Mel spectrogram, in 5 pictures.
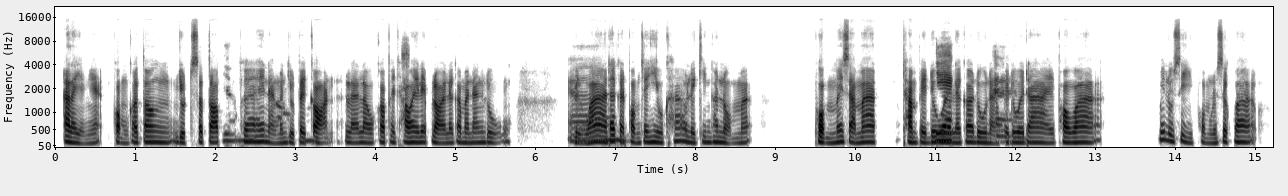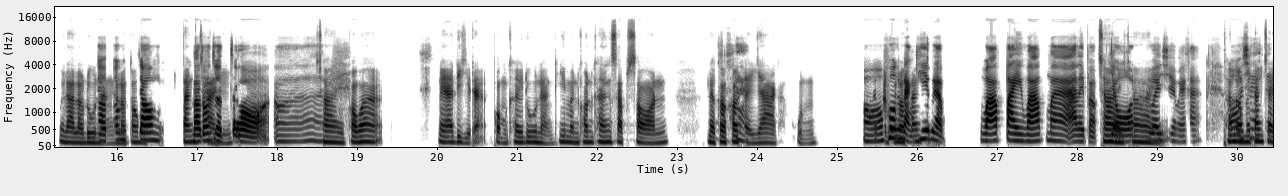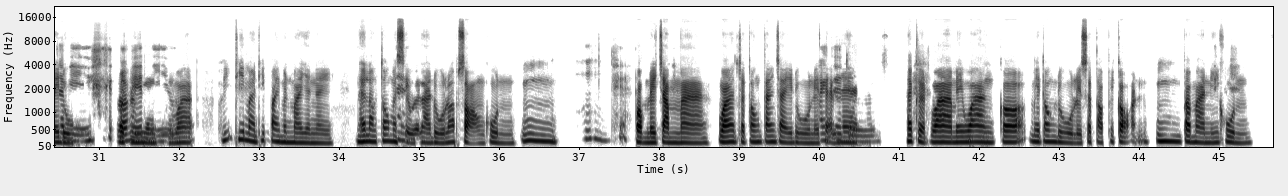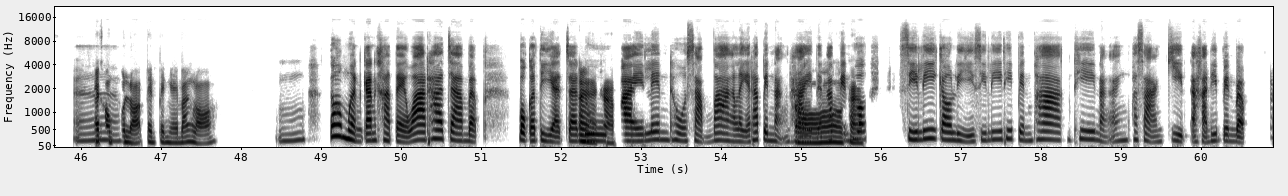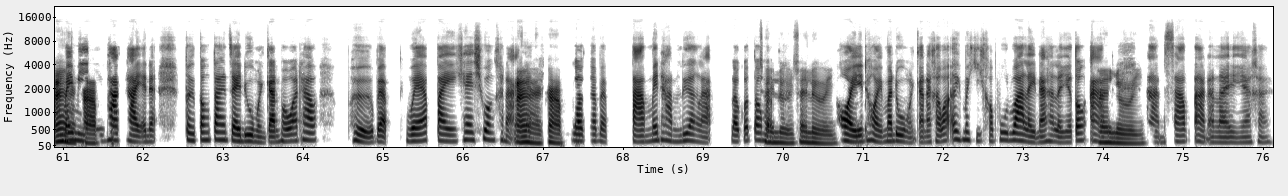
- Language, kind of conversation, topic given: Thai, unstructured, หนังหรือเพลงเรื่องไหนที่ทำให้คุณนึกถึงความทรงจำดีๆ?
- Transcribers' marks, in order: in English: "สต็อป"; other background noise; tapping; in English: "warp"; in English: "warp"; chuckle; throat clearing; chuckle; in English: "สต็อป"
